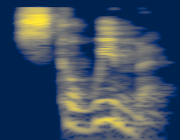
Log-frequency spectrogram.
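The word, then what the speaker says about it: Sequim: And he just laughed and went, "Yeah, the e is silent." Went what? It's spelled it's spelled um or it's pronounced squim. Uh yeah, you're silent. And yeah, so I'll never forget that. Squim.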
